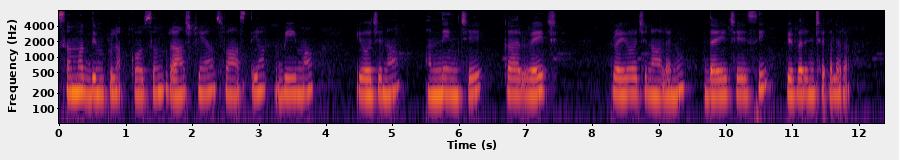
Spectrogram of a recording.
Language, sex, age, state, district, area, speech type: Telugu, female, 30-45, Andhra Pradesh, Eluru, urban, read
